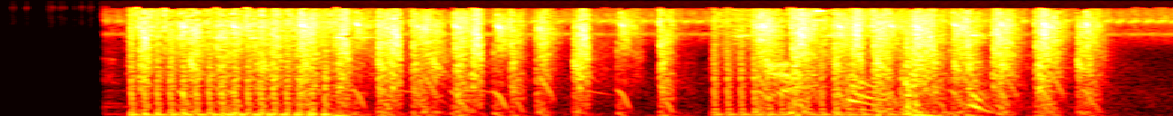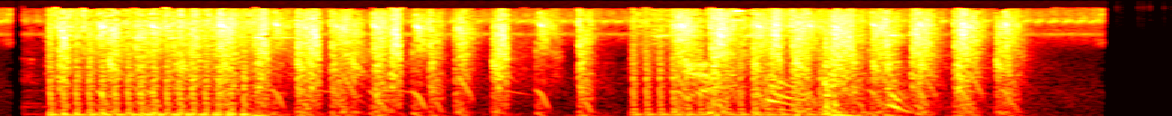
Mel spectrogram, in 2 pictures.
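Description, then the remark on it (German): Rapid bursts of video game infantry gunfire from the game's first battle, dense crackling volleys of shots with brief pauses between, played twice in a row with no one talking. “Als halt der erste Kampf stattgefunden hat, dachte ich, ja, jetzt, jetzt geht's los mit Geballer”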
